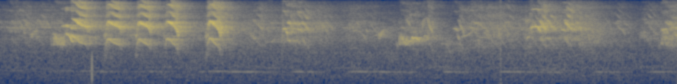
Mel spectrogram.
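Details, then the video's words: Early-morning chorus of birds chirping, rapid overlapping high tweets and descending chirp notes in quick succession, along with a low steady hum and two sharp clicks. "Early morning # Birds # chirping"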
